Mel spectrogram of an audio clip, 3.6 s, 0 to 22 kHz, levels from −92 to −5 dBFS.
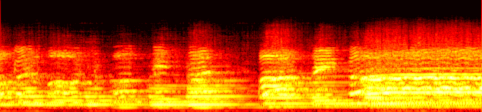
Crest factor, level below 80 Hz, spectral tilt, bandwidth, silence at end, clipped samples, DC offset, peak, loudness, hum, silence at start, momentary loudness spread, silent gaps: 14 dB; -58 dBFS; -5.5 dB/octave; 8.6 kHz; 0 s; under 0.1%; under 0.1%; 0 dBFS; -15 LUFS; none; 0 s; 11 LU; none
